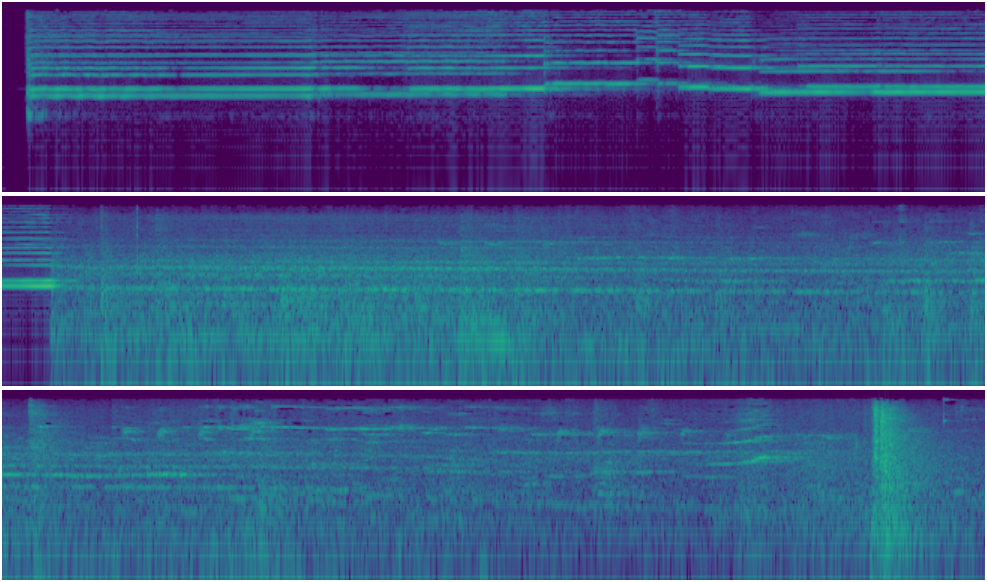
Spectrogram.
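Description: A few seconds of clear, chime-like tones give way to the loud, rumbling roar of a train at the railway station of Sleven, with rattling and clanking building and a sharp burst near the end. No one speaks.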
